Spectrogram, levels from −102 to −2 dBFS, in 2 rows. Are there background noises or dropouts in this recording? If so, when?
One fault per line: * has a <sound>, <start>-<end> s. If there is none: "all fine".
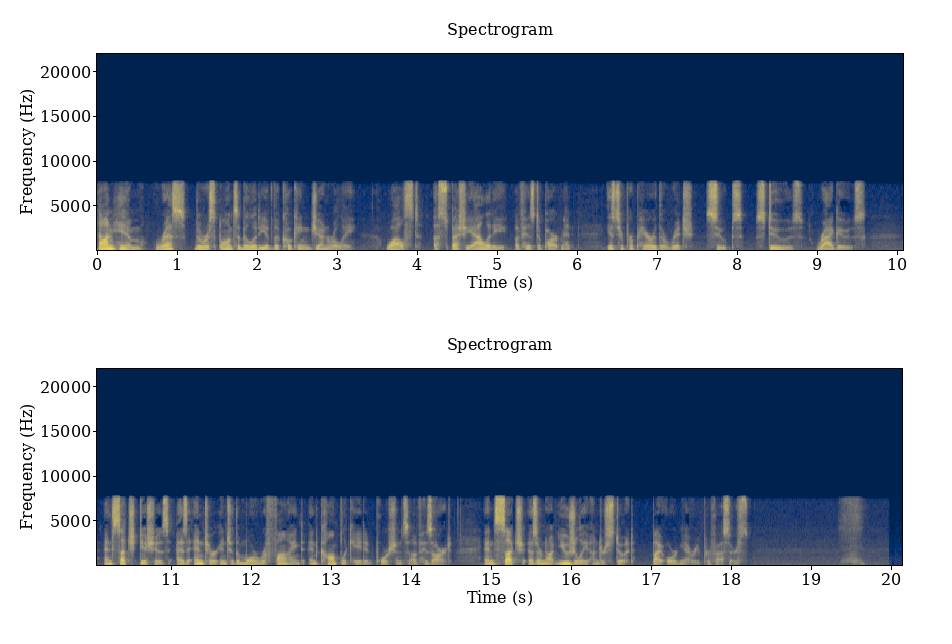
* has a sniff, 19.3-19.8 s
